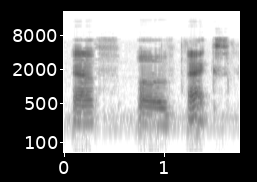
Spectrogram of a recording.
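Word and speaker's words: f(x): write f of x this is pronounced f of x do not say f times x this means x is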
